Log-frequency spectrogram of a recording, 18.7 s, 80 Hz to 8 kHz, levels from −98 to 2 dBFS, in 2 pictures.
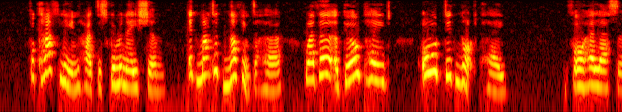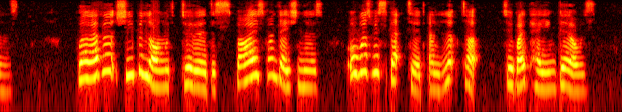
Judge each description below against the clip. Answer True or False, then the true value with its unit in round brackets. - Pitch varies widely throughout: True (8.4 semitones)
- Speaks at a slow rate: True (120 wpm)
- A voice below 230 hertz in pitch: False (250 Hz)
